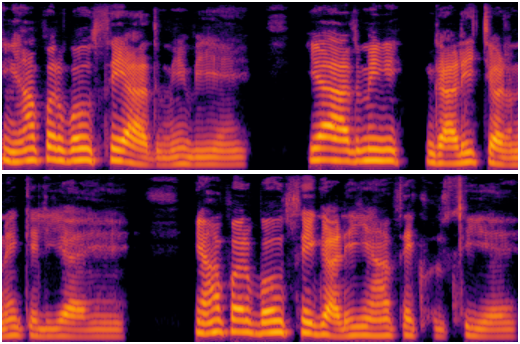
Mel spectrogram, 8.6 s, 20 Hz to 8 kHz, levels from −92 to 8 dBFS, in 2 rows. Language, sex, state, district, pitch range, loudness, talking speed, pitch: Hindi, male, Bihar, Saran, 125-190 Hz, -15 LUFS, 160 wpm, 150 Hz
